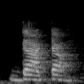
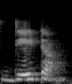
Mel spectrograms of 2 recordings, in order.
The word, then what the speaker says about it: data: Now again, many people pronounce it as data. But it's not data, it's data.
